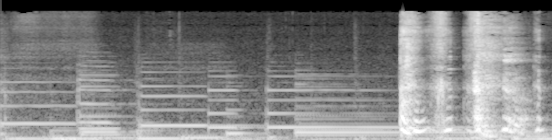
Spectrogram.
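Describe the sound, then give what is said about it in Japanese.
A short run of steady, stepping musical tones gives way to a loud sneeze, a sharp breathy burst followed quickly by a second harsh explosion of air near the end. “なんでくしゃみする時天を仰ぐの”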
